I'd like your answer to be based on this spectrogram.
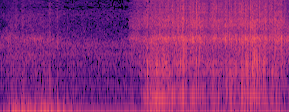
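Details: Deep rumbling snore followed by a harsher, noisy breath over a steady background hum; snoring.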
